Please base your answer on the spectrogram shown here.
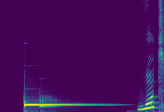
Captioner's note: doorbell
